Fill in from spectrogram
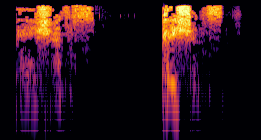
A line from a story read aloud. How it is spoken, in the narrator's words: he muttered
